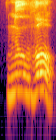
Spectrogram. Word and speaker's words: nouveau: Nouveau, Oh, nouveau. nouveau. If it's AU or EAU, it's going to be an O sound.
